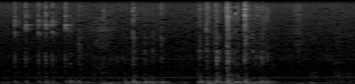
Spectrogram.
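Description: Fingers type on a computer keyboard in quiet, rapid clicks that come in irregular bursts with short pauses, and no voices are heard.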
